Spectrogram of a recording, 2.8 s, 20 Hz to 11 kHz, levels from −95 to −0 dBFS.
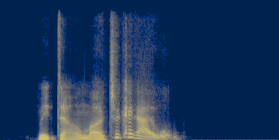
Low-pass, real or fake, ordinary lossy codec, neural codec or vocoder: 9.9 kHz; fake; AAC, 64 kbps; codec, 16 kHz in and 24 kHz out, 0.4 kbps, LongCat-Audio-Codec, four codebook decoder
